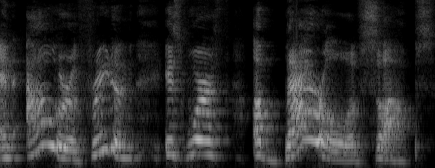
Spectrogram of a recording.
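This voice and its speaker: In a put-on character voice, a man talks at a very slow pace with an extremely high pitch. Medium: read story. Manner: repeats words, honking, urgent.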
